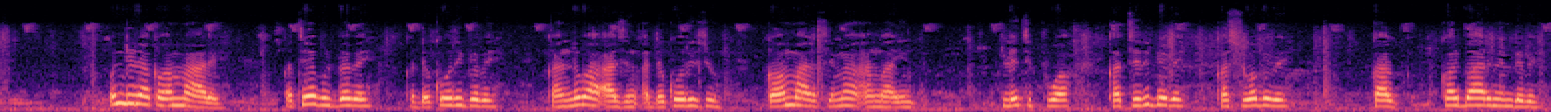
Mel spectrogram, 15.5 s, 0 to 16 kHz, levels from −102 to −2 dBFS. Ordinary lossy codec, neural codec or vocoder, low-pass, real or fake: AAC, 48 kbps; vocoder, 44.1 kHz, 128 mel bands every 512 samples, BigVGAN v2; 14.4 kHz; fake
